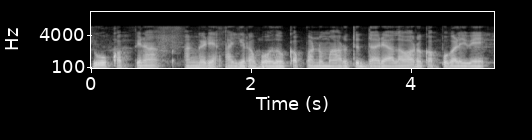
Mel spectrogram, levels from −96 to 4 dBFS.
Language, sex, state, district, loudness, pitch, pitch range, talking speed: Kannada, male, Karnataka, Koppal, -16 LUFS, 105 Hz, 105-110 Hz, 130 wpm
